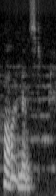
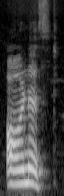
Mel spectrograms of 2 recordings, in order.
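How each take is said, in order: First: The word starts with an audible h sound. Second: The word starts with a vowel, h silent. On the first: The speaker calls it wrong. "and not honest" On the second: The speaker calls it right. "H O N E S T is pronounced honest"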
